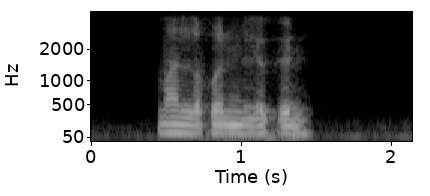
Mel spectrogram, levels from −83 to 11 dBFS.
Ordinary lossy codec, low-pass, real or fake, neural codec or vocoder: Opus, 32 kbps; 3.6 kHz; fake; codec, 16 kHz in and 24 kHz out, 1.1 kbps, FireRedTTS-2 codec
